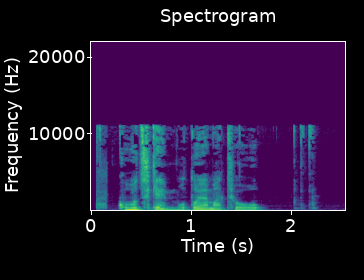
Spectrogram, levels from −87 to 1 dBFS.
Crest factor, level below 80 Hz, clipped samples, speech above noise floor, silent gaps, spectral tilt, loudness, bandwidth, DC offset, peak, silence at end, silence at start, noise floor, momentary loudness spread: 18 dB; -40 dBFS; under 0.1%; 22 dB; none; -4.5 dB/octave; -23 LUFS; 12 kHz; under 0.1%; -6 dBFS; 0.3 s; 0.05 s; -45 dBFS; 20 LU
